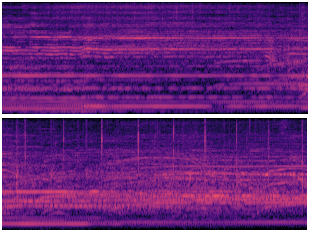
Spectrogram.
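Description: Live rock band with electric guitars holding out long sustained notes at the close of a song, with the crowd whooping and cheering over it in the second half.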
